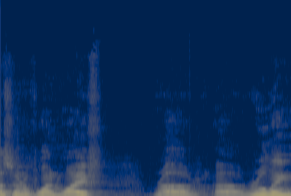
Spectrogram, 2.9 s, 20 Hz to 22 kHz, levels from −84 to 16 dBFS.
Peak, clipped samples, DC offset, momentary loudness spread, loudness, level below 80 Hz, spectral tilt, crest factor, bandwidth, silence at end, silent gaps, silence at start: -12 dBFS; under 0.1%; under 0.1%; 11 LU; -28 LUFS; -60 dBFS; -9 dB/octave; 14 dB; 12.5 kHz; 0 s; none; 0 s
